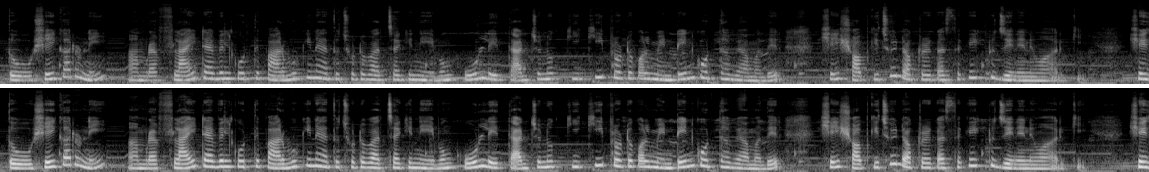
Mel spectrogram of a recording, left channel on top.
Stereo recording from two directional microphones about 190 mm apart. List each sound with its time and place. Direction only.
0.1 s a woman's voice: 25° right (ahead or behind)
